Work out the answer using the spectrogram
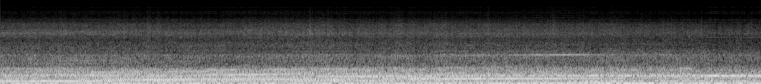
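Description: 1988 Ford Mustang's engine heard from inside the cabin, accelerating down a straight with its pitch climbing steadily, over wind and road noise.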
